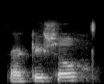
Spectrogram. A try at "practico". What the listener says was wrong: Practico. Good. That C is a hard C. It sounds like a K. Good.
